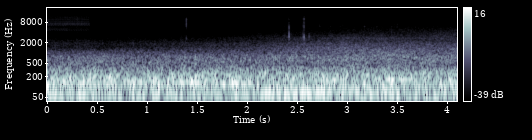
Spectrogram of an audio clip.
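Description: Enshu Railway electric train running along an elevated concrete viaduct: a steady low rumble, with a few faint ticks around the middle.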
